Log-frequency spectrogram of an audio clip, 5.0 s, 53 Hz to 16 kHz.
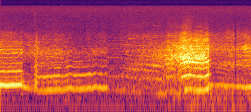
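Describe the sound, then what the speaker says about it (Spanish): A 1985 Costa Blanca rally stage car, in the era of the Lancia rally cars and Carlos Sainz, drives hard with a loud, steady engine note that drops and then surges again near the end as it accelerates. "Rompiendo el interminable desfile Lancia, Carlos Sainz venía dispuesto a dar todo de sí para dejar bien a su marca"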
